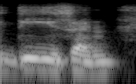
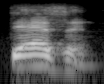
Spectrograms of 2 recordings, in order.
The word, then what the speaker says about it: Deezen: I was born Dezen, Edward Harry Deezen, but people would see it and they always go Dezen. It's but it's pronounced Deezen, but it looks like Dezen.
